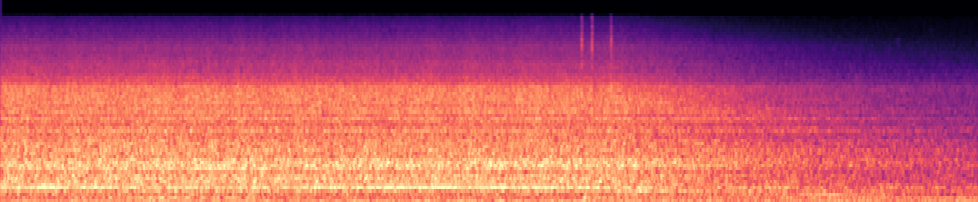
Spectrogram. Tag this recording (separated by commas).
inside a small room, Mechanical fan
